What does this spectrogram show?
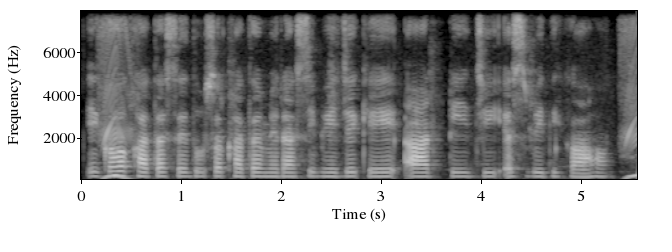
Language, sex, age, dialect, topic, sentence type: Bhojpuri, female, 18-24, Southern / Standard, banking, question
